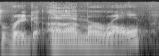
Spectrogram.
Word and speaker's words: rigmarole: like this idiot did rigmarole is the way it's spelled but rig um is the way it's pronounced that's really weird in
